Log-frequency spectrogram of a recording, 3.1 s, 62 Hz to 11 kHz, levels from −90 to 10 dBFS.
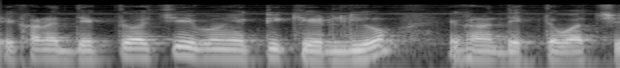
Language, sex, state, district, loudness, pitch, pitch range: Bengali, male, Bihar, Katihar, -16 LUFS, 125 Hz, 115-135 Hz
